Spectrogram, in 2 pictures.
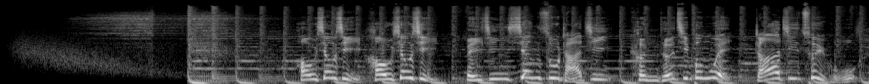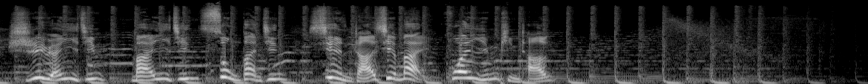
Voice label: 促销活力大气

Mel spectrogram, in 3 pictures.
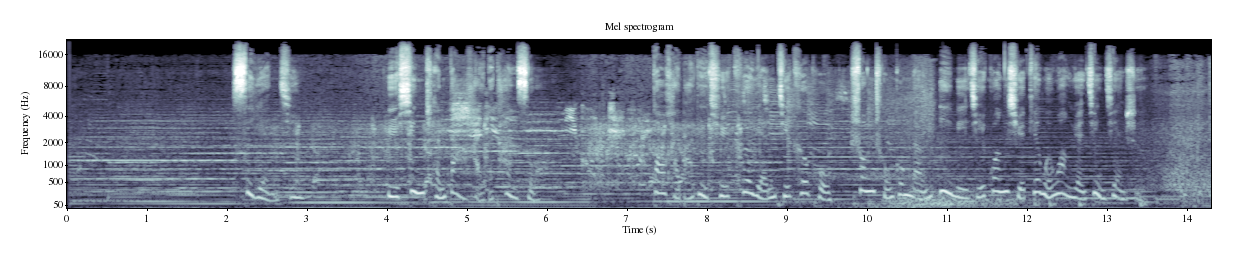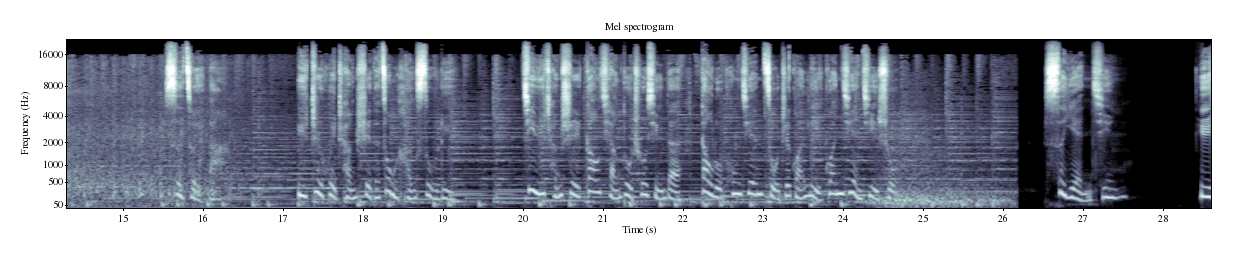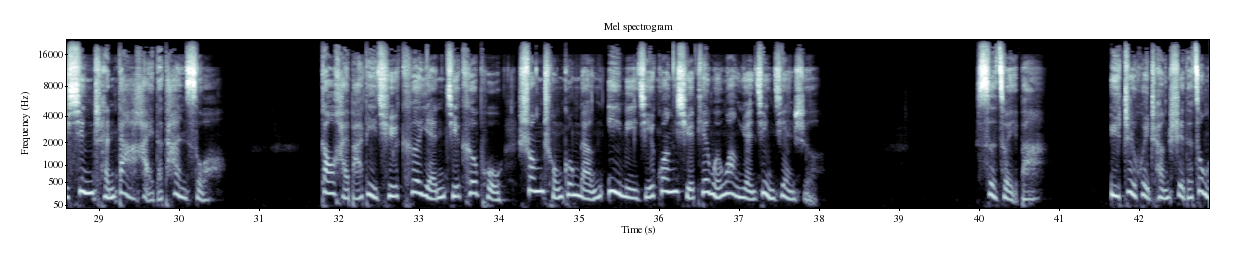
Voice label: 科技解说; 科技解说大国重器

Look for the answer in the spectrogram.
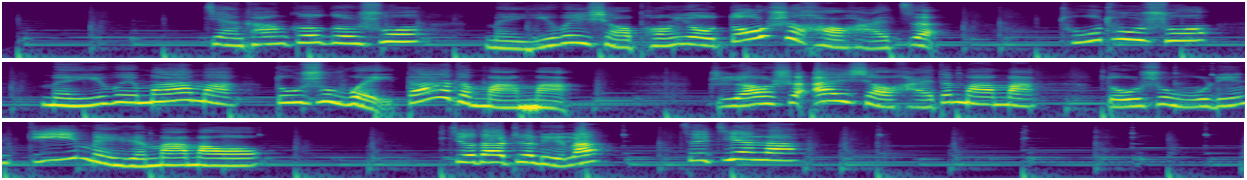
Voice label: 角色男童

